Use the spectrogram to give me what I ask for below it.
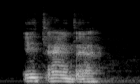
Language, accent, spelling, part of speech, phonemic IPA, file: French, Canada, étreindrait, verb, /e.tʁɛ̃.dʁɛ/, LL-Q150 (fra)-étreindrait.wav
- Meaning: third-person singular conditional of étreindre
